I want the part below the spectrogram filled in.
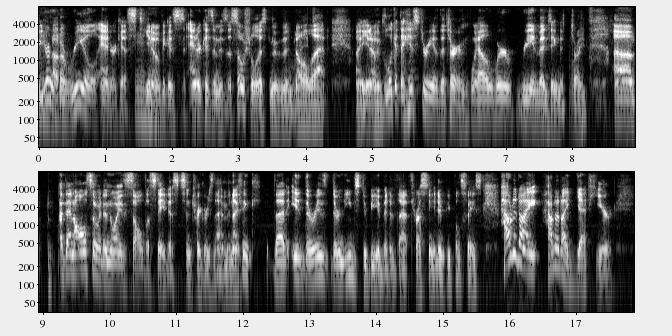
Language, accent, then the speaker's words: English; Alberta, Canada; I grew up in Alberta, which is the Texas of the North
